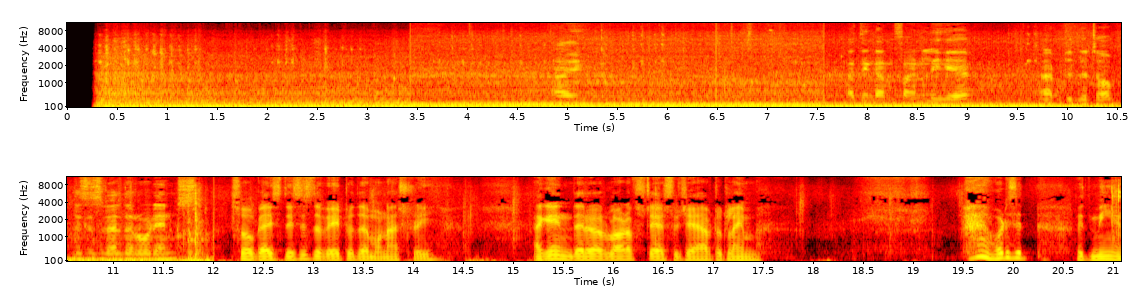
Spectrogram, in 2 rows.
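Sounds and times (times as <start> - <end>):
car engine and tyre drone: 0.3 - 12.0
person speaking: 9.8 - 14.5, 15.2 - 17.6, 19.5 - 21.0.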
